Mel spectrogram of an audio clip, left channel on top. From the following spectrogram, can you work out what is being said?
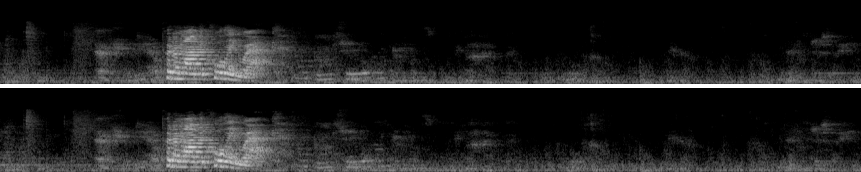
put them on the cooling rack.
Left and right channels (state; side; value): normal; both; correlation 0.13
